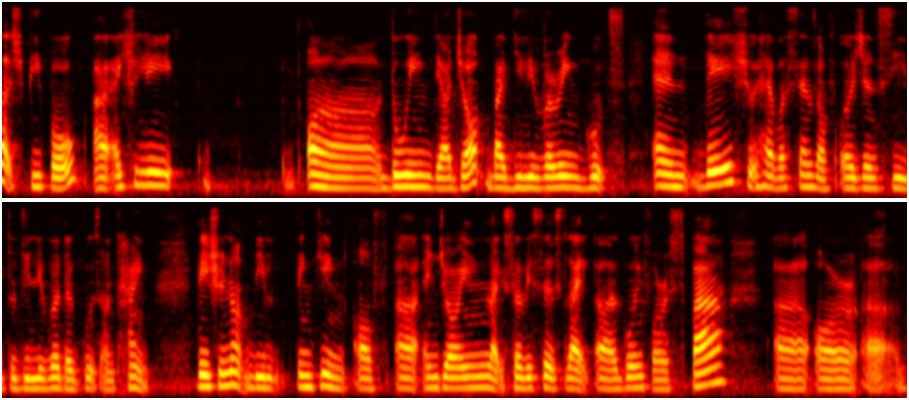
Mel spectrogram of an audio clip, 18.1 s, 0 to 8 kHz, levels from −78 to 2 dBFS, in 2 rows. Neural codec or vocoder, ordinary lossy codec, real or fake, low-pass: codec, 44.1 kHz, 7.8 kbps, Pupu-Codec; none; fake; 7.2 kHz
